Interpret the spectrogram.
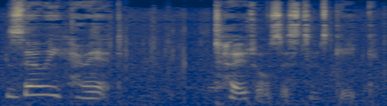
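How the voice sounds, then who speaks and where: A woman's voice: mid-range voice, lively intonation, unhurried, darkish tone, natural voice. A woman playing a polite, curious young systems geek with a precise, eager manner in an audio drama. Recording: noisy background.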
